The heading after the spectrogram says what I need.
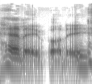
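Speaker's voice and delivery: very creepy, unsettling, sinister tone. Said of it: "he said it in a very creepy way".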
